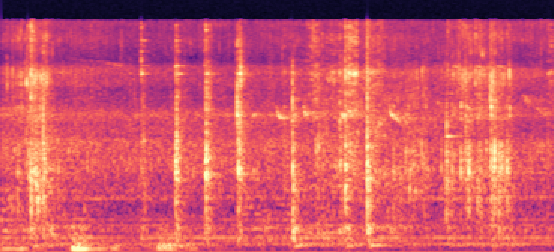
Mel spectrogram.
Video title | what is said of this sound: Phulki Recipe/Baisan ki Boondi for Dahi Phulki or Dahi Baray/How to make Phulki,Boondi/Iftar Recipes | आप इसकी साउंड सुन सकती हैं कि कितनी क्रिस्पी हैं और इन हिसाब से इनकी आवाज से पता चलता है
